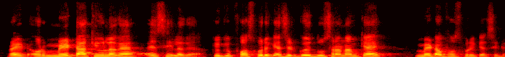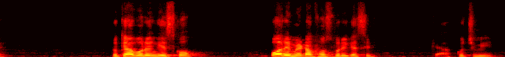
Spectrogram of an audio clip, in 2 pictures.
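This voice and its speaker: Male chemistry teacher, Indian accent, slightly high-pitched, keeps quizzing the class. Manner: questions the class constantly, explains at a board. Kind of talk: classroom lecture.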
